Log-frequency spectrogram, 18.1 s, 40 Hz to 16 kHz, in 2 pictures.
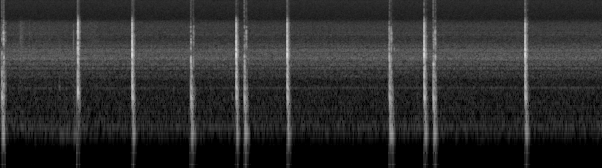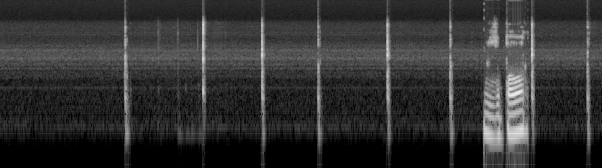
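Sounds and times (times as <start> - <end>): faint room hum: 0.0 - 18.0
computer mouse clicking: 3.5 - 4.4, 5.8 - 6.6.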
